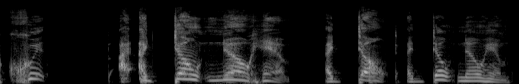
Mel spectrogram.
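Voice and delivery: worn-out denial, a touch of despair; exasperated. Retold or imitated. Peter snapping at his accusers, in mild exasperation. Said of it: "an exasperation of".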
